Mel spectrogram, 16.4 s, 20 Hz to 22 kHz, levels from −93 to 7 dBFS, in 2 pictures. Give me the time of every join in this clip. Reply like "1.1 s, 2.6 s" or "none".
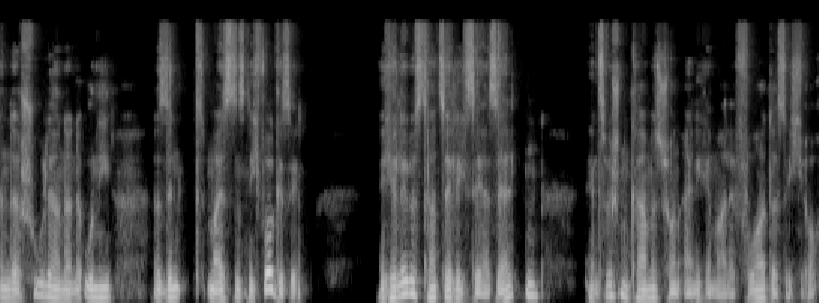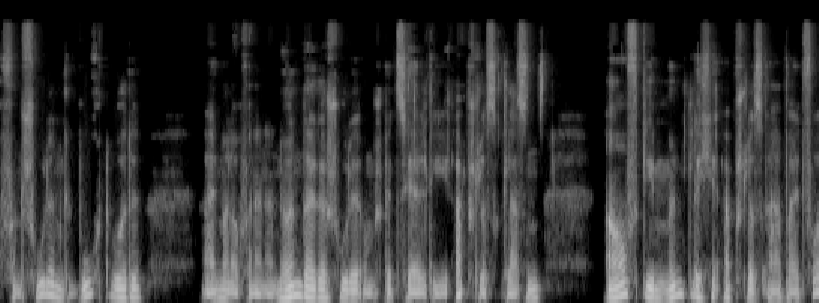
none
